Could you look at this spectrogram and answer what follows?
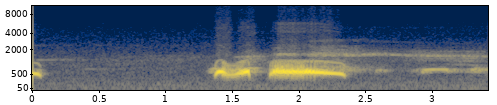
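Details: Decoy spotted dove cooing to provoke and call in wild doves; low soft coos, a short double coo followed by a longer drawn-out coo, with a faint steady whistled tone behind.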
